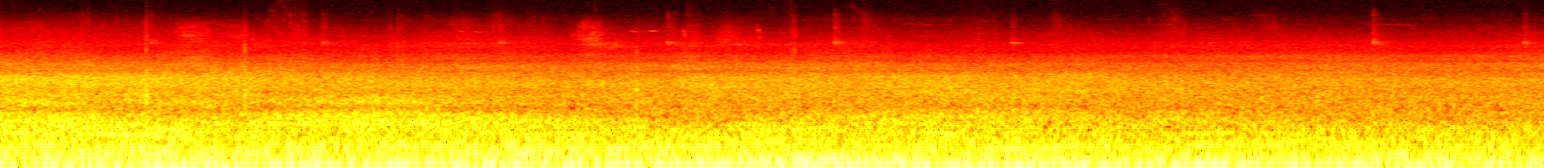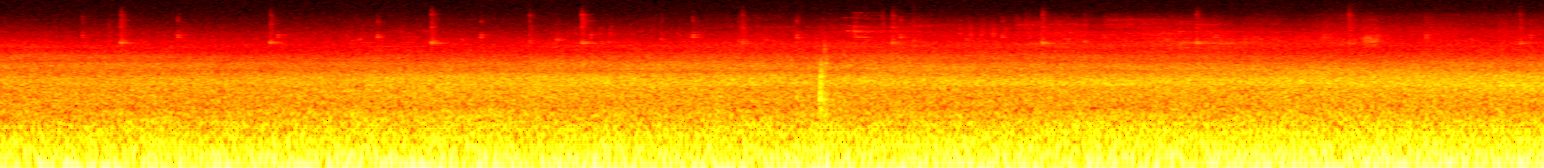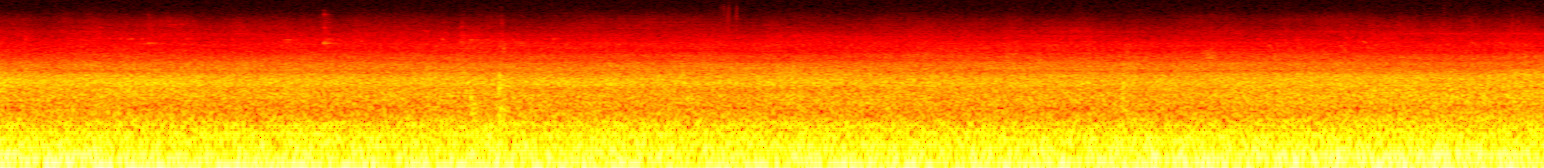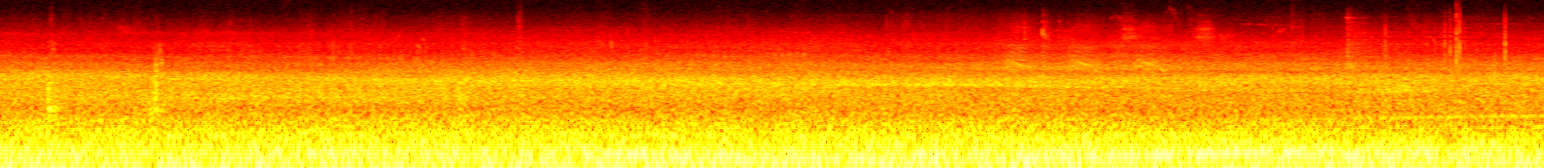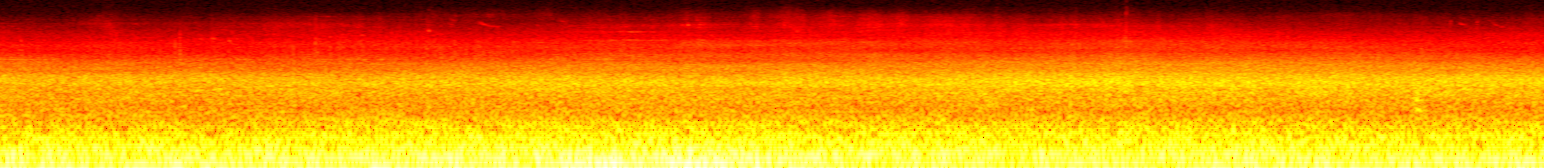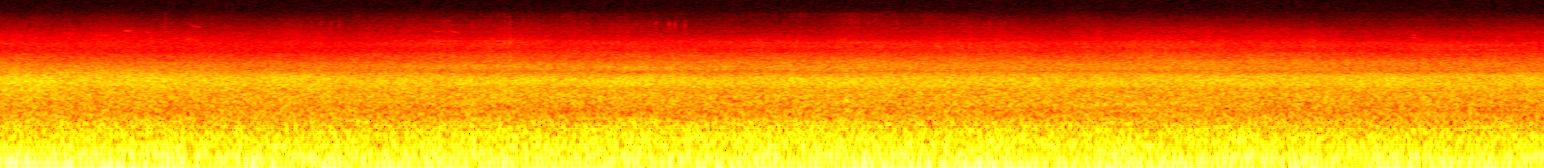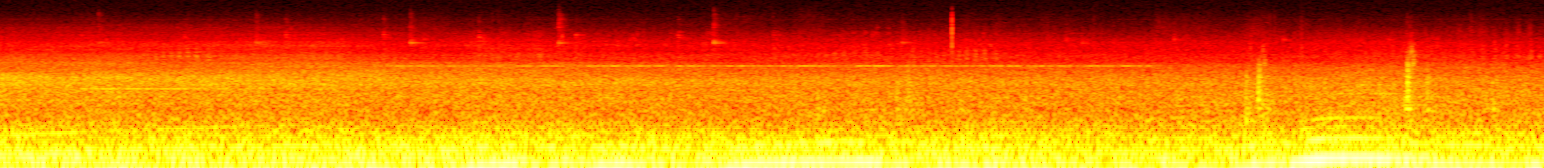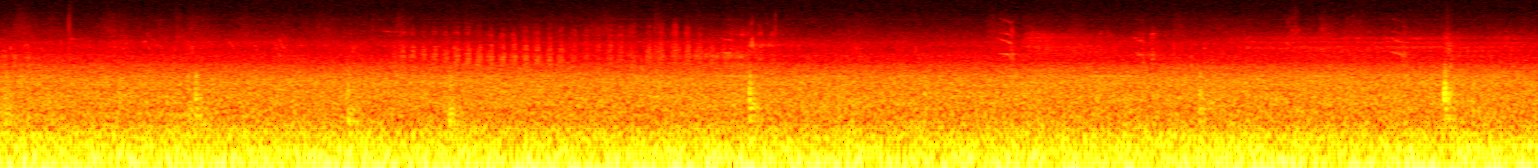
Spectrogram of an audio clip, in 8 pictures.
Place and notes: Brussels Heysel, Place de Belgique, under the flag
